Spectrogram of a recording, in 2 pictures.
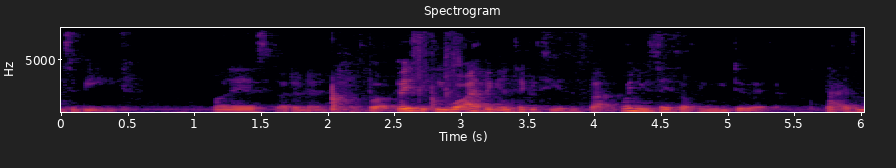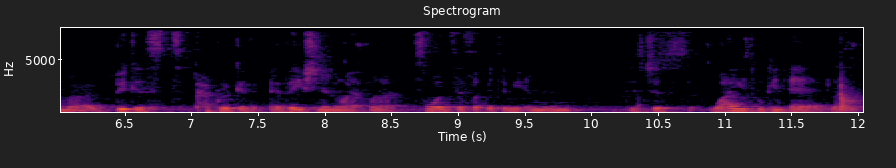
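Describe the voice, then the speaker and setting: A woman's voice: low voice, warm tone, slight background noise. Chatty twenty-year-old woman. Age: 20s. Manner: chatty, rambling, lots of "like". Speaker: vlogger. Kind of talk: casual talking-head vlog. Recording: echoey room.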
